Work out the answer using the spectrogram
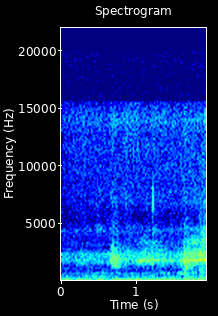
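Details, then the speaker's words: Reef Factory KH Keeper after one month, heard from across the room: steady low hum from the cup stirrer with brief pump whirs while dosing reagent and mixing with tank water; noisy but working normally. "But as you can see, I'm over here, guys, and you can still hear it. There's my chair, and as you can see, or it's not see, you can hear. It is pretty noisy."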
